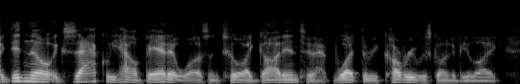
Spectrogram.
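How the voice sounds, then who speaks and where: A man's fairly low voice, fairly quick and with hardly any pauses, with ordinary pitch variation. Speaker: rock keyboardist. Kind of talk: interview storytelling.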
